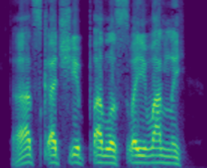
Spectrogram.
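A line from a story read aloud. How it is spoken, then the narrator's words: Haunted growl. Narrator (Russian): прорычал с отзвуком вчерашнего кошмара Ким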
